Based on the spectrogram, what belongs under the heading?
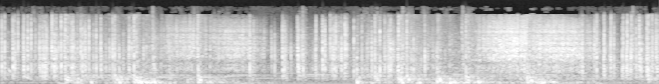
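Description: Dense barrage of aerial fireworks: rapid, overlapping bangs and crackling from many shells bursting at once, with no pause.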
